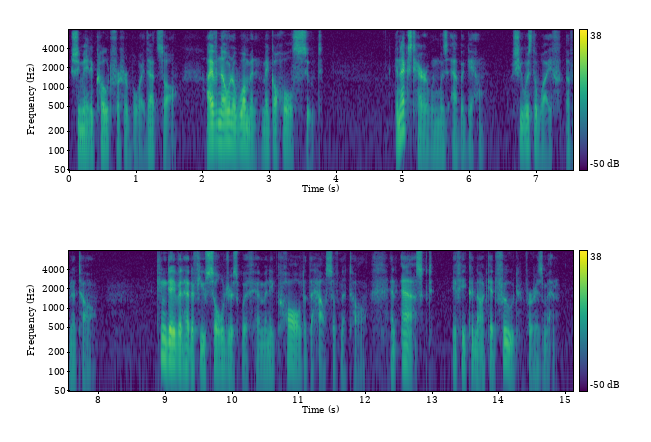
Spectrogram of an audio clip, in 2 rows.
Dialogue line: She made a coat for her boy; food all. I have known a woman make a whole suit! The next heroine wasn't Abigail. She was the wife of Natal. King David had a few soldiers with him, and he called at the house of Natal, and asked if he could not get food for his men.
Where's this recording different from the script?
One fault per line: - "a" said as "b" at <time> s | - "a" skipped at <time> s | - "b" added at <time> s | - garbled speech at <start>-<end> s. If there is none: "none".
- "food" said as "that's" at 1.1 s
- "wasn't" said as "was" at 5.5 s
